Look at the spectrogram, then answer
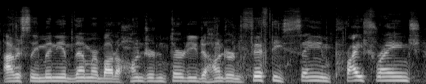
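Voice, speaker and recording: A man's voice: a little high, fairly even intonation, a little fast, darkish tone, a little hiss or hum. A man giving a casual, hands-on unboxing review in a conversational way, thinking aloud as he goes. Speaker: product reviewer.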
